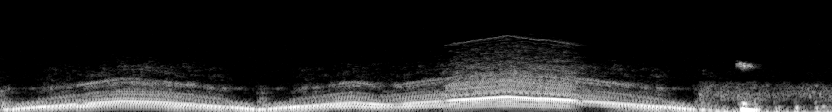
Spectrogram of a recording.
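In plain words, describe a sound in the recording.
A vehicle engine hums, rising and falling in pitch as it drives.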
